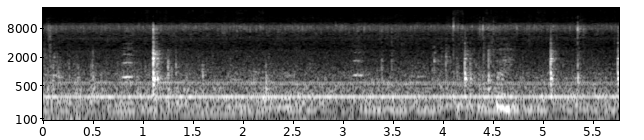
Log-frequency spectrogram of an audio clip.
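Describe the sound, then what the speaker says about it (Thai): A pot of bamboo shoot and pork soup at a rolling boil gives a quiet, steady bubbling hiss with occasional soft pops and ticks. "น่อไม้กับหมูแม่ติ๋มเดือดขึ้นมาอีกรอบแล้วนะคะ"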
